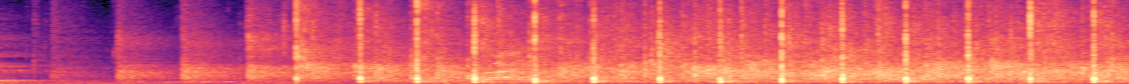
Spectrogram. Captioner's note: applause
